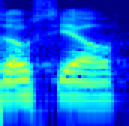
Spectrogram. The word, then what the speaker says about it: Osiel: spelled like that but it's pronounced like the letters o C and L so just a good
